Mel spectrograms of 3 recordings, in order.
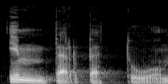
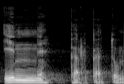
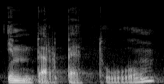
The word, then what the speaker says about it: in perpetuum: it's atquim, then imperpetuum, the N before a P would be pronounced like an M, so it's imperpetuum, not in perpetuum, it's imperpetuum.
